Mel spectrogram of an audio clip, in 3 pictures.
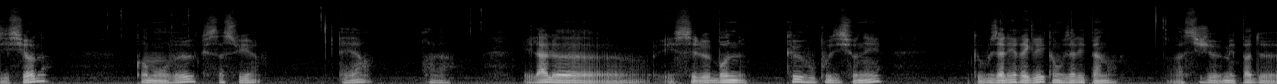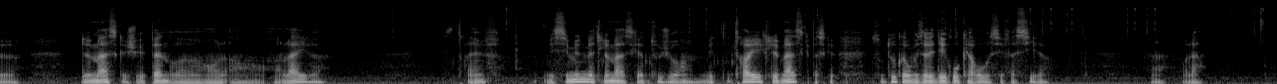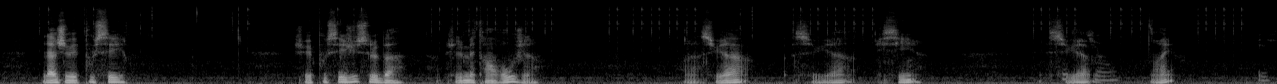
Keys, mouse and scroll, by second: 1.3 right click, 3.6 r, 5.8 middle click, 16.9 click, 21.0 click, 21.0 right click, 23.2-25.9 click, 23.2 right click, 27.2 click, 27.2 right click, 28.1 click, 30.6-33.2 click, 33.2 right click, 33.7 click, 36.1 click, 36.6 click.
